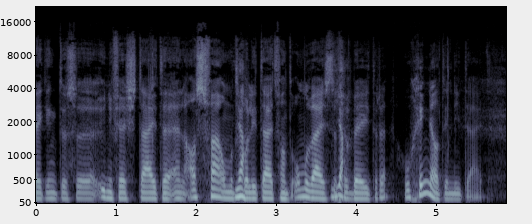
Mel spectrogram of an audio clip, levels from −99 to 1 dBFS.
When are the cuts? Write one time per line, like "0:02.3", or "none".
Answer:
0:04.5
